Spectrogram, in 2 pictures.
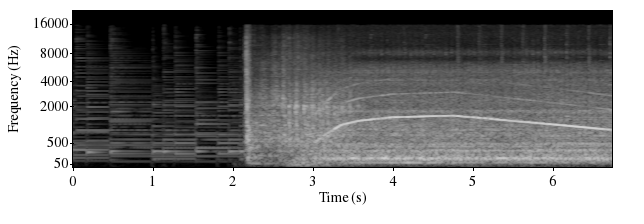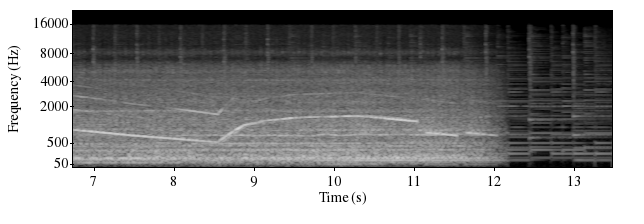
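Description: Fire engine siren wailing up and slowly down, then up again, over a running engine. It starts with a sharp click about two seconds in and cuts off shortly before the end, with soft guitar music on either side.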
